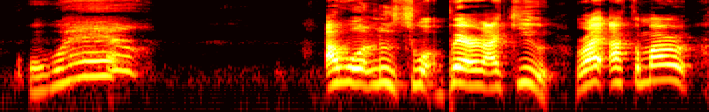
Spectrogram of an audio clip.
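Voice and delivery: high-pitched acted bravado; cocky challenge. Kiba challenging a bear beside Akamaru, cocky. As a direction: boast defiantly, pitched well up.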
